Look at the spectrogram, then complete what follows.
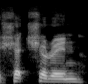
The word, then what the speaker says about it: Chicherin: Chicherin? Either Chicherin or maybe Chicherin. Yeah, Chicherin. Yeah. It's one of those weird sounds because it's obviously got a silent T, so it's got like a noise as well.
